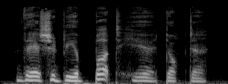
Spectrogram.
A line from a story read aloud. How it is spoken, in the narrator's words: Silver growled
